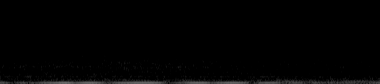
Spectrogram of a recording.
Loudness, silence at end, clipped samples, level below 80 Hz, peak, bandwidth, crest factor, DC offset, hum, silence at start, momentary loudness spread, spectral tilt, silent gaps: -54 LUFS; 0 s; under 0.1%; -52 dBFS; -40 dBFS; 12 kHz; 10 dB; under 0.1%; none; 0 s; 10 LU; -6.5 dB/octave; none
